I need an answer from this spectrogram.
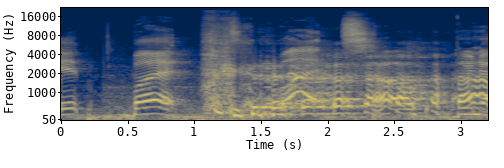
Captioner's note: laughing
